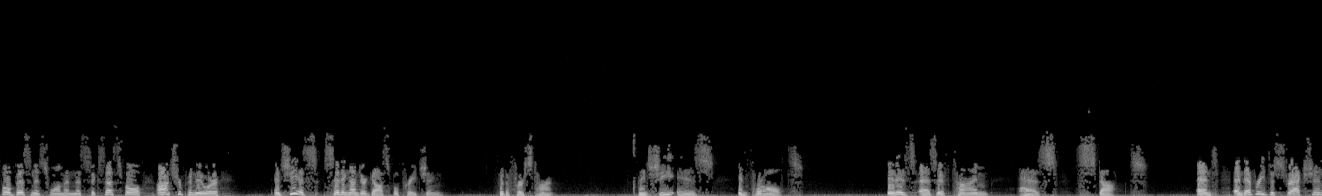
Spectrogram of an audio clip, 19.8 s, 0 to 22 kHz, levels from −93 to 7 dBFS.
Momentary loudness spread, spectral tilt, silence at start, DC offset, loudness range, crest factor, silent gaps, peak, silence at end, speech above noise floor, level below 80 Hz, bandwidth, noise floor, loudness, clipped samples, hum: 15 LU; -5.5 dB/octave; 0.05 s; under 0.1%; 5 LU; 14 dB; none; -10 dBFS; 0 s; 32 dB; -52 dBFS; 7.2 kHz; -56 dBFS; -25 LUFS; under 0.1%; none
